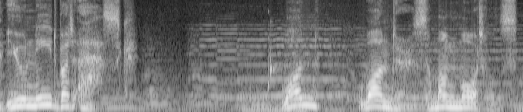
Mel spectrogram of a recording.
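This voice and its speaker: Pompous charlatan sage for a video game: grandiose, archaic phrasing, measured pace, highly animated intonation. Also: male voice. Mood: grand, cryptic. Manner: grandiose, archaic, calls himself "one". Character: pompous self-proclaimed mystic sage, a boastful charlatan man. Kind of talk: theatrical video game dialogue.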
